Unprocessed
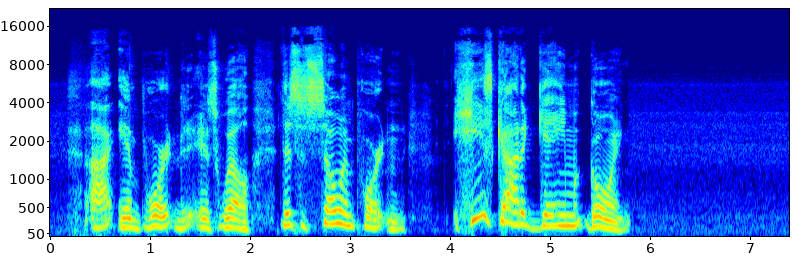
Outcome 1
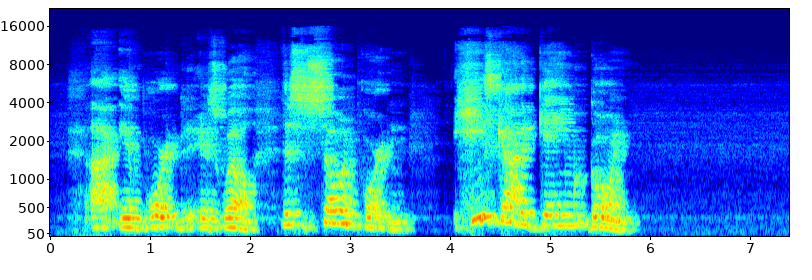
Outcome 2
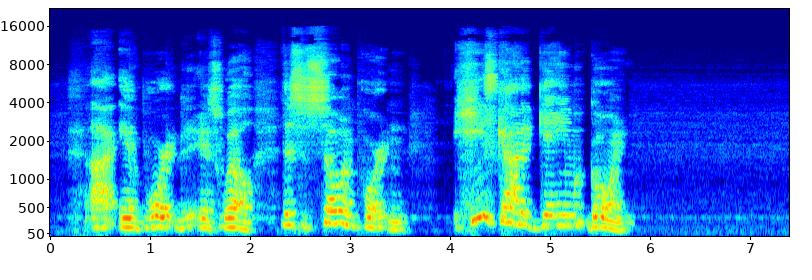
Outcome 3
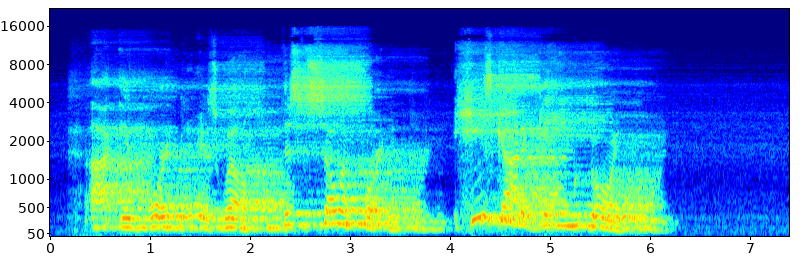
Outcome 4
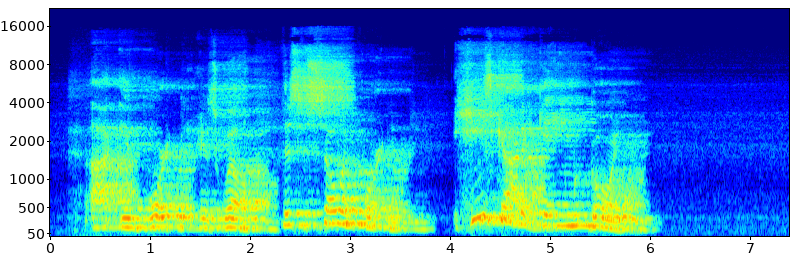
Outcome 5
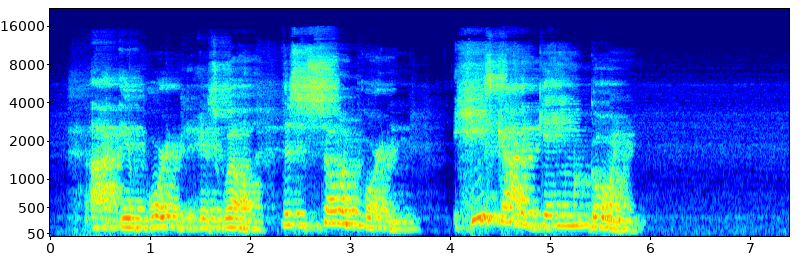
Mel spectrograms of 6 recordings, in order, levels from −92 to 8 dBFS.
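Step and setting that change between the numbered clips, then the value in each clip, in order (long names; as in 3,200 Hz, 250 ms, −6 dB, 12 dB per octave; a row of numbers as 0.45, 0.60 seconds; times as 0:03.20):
reverb whose tail is shaped and stops, gate: 120, 80, 510, 340, 180 milliseconds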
